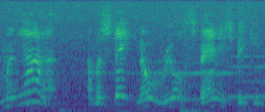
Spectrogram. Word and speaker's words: mañana: It's a symbol you put over the end to change the pronunciation. Without it, the word would be said incorrectly as manana instead of mañana.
